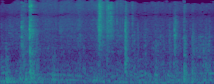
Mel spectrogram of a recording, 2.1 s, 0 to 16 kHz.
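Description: Low, steady rumble inside a Siemens ULF A1 low-floor tram rolling slowly, with a handful of sharp clicks and rattles.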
